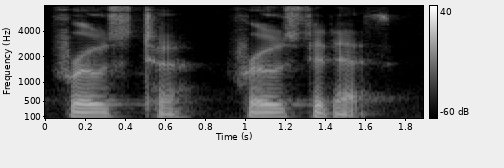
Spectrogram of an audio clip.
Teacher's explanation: the pronunciation of to is T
